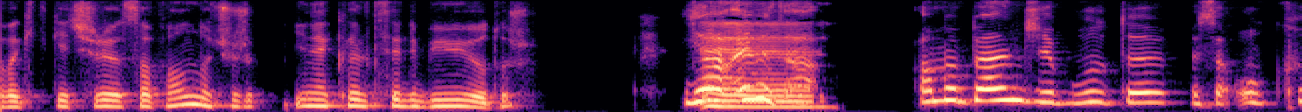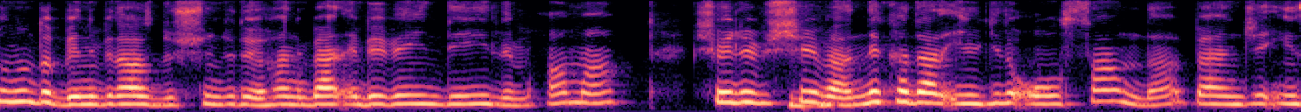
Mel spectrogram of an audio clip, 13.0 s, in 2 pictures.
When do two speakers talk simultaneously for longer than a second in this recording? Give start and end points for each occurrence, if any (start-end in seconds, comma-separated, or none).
none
